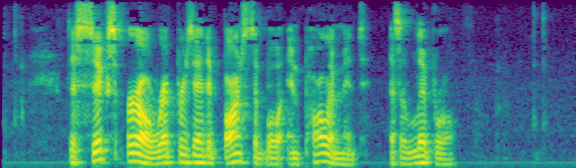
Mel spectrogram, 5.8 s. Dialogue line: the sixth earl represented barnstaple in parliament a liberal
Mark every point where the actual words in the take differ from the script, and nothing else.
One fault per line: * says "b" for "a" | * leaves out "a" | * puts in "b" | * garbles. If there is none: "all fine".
* puts in "as"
